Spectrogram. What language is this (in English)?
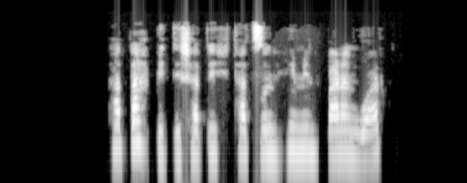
Western Highland Purepecha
